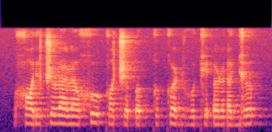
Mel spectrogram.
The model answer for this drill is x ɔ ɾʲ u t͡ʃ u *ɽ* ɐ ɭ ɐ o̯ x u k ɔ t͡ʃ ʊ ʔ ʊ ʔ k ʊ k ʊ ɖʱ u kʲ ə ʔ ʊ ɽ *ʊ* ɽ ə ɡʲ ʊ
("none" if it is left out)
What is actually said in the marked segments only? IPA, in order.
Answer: ɭ, ə

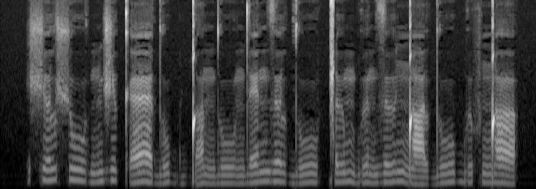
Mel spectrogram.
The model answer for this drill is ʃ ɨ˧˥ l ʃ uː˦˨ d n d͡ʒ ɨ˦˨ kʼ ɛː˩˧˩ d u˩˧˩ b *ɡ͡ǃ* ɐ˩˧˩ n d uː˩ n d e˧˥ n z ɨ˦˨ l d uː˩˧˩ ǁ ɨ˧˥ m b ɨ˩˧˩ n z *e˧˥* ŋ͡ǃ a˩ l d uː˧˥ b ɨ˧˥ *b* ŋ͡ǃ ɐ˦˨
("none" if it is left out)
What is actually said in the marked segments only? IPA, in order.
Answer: ɡ͡ǃ, ɨ˧˥, f

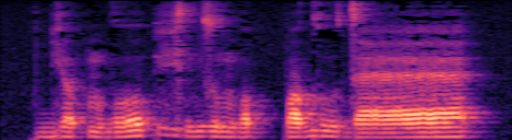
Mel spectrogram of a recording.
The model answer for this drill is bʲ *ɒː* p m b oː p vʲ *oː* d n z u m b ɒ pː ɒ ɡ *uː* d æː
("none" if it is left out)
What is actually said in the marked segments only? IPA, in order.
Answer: ɒː, o, uː

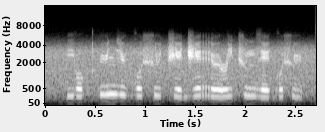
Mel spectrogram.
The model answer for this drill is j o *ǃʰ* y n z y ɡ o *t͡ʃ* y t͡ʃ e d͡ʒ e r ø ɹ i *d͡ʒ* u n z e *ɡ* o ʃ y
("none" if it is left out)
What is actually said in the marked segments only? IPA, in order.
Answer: kʰ, ʃ, t͡ʃ, ɡ

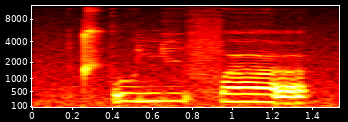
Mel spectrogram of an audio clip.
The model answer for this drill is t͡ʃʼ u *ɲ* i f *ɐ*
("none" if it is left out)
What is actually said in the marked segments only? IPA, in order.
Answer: ɲ, ɐ

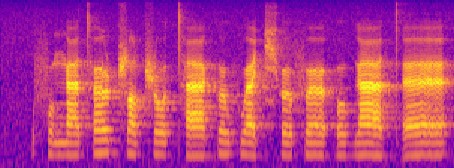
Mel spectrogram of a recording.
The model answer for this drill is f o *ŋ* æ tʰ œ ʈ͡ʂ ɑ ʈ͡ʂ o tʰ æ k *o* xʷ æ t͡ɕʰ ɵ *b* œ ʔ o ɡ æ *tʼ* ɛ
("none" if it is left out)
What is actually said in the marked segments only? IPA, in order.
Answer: ŋ, ɵ, f, tʼ

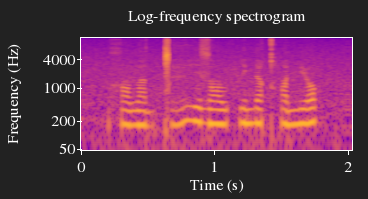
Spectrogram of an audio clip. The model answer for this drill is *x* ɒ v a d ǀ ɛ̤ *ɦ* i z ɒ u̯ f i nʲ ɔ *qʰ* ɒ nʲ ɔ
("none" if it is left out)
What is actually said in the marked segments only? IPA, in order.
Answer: x, ɦ, qʰ

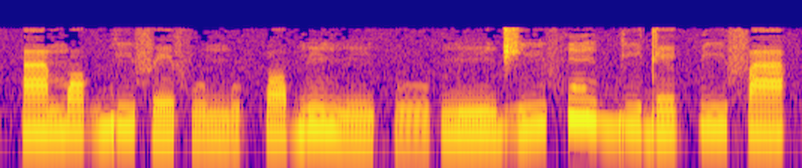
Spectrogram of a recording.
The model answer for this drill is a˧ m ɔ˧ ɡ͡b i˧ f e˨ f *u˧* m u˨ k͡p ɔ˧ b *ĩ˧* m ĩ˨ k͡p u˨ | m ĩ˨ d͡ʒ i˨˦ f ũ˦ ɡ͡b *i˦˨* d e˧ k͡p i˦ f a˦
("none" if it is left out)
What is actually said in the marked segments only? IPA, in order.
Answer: u˨, ĩ˧, i˦˨

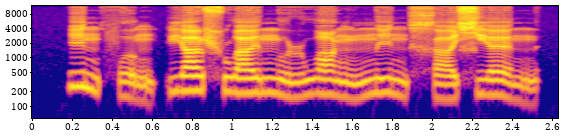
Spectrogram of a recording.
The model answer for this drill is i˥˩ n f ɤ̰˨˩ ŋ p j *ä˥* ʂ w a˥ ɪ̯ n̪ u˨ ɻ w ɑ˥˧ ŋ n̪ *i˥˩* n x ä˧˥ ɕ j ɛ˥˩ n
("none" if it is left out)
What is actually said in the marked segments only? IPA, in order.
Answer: ä˥, i˥˩

